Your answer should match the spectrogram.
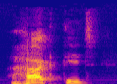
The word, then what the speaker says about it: Rakitic: É Modric, Rakitic. A sílaba tônica é sempre a primeira desses croatas aí.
